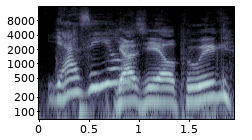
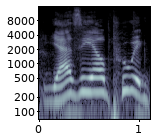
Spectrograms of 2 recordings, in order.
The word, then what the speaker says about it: Yasiel Puig: Yasiel Puig. Yasiel Puig.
